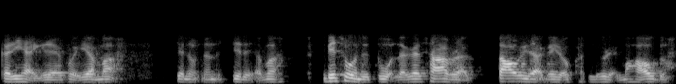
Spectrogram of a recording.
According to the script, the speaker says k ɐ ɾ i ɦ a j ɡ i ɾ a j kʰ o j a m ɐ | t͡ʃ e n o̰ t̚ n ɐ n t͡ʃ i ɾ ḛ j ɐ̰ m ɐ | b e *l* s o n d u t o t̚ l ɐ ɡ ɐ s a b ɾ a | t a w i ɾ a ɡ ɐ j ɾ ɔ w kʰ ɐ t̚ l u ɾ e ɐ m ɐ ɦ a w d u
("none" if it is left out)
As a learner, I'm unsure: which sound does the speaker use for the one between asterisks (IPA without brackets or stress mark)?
none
